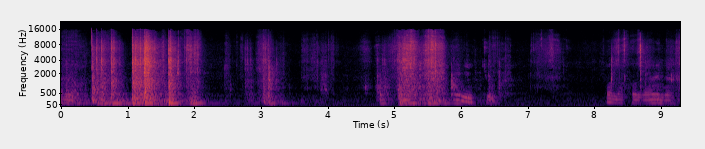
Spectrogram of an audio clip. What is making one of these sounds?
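A plastic case clatters as hands open it and move things inside.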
